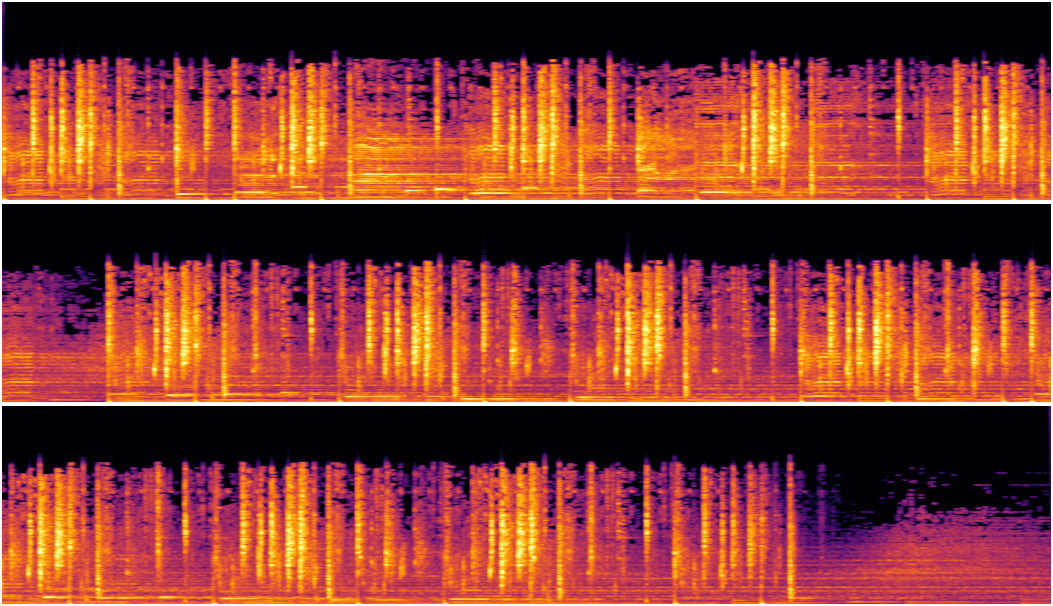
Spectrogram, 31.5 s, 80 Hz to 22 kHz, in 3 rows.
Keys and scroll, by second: 22.2 ctrl+space.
